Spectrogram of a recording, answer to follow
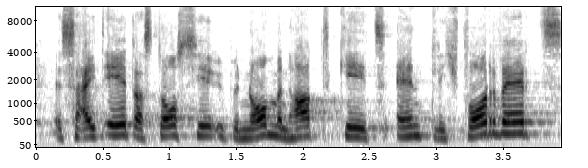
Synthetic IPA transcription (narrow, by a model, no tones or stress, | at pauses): ɛsz̥aɪteːɐd̥ɑsd̥ɔsjeːʔyːbəɾnɔmənɦɑtɡ̥eːtsɛntlɪçfɔɾvɛʁt͡s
